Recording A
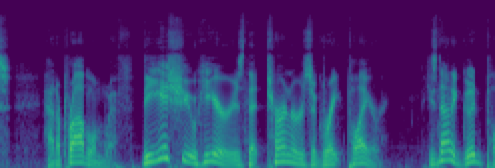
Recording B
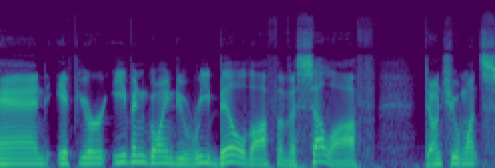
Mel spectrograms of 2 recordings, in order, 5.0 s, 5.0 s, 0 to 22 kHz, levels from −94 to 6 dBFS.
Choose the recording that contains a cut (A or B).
A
